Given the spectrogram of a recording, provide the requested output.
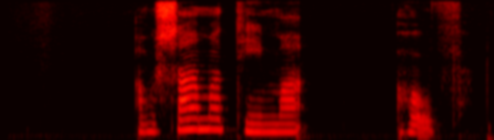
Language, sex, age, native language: Icelandic, female, 40-49, Icelandic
